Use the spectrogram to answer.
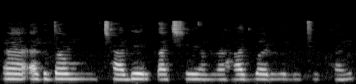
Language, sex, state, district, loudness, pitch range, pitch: Bengali, female, West Bengal, North 24 Parganas, -16 LUFS, 235-245 Hz, 240 Hz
